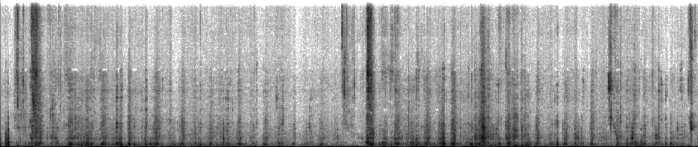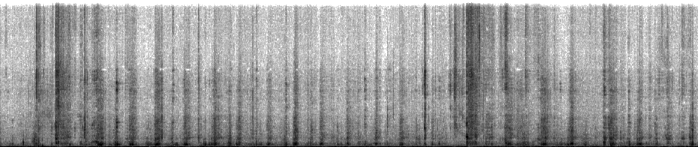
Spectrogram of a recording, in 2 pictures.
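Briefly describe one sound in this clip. A young woman crunches crisp wafer bars close to a microphone.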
